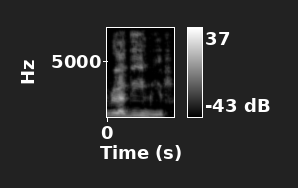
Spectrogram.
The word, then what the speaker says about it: Vladimir: Entonces, la pronunciación correcta en Rusia es Vladimir.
